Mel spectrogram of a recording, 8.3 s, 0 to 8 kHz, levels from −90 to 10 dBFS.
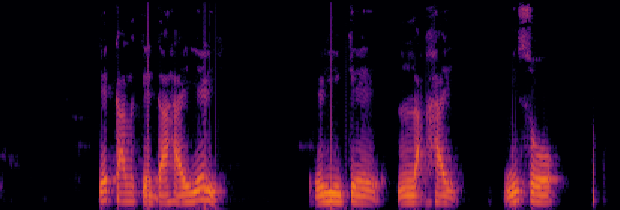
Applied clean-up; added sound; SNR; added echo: none; none; none; none.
